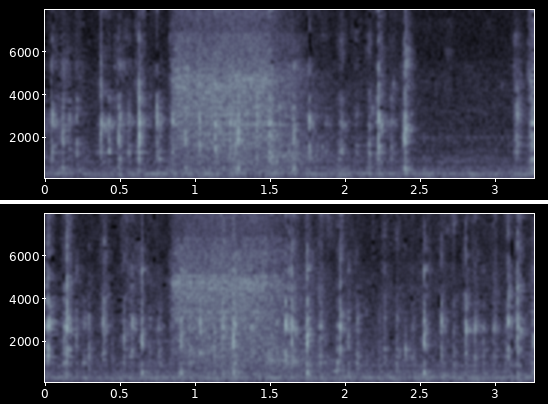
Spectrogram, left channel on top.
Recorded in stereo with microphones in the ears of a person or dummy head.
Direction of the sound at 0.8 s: 10° right (ahead or behind).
